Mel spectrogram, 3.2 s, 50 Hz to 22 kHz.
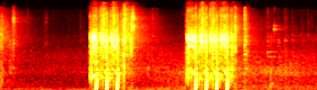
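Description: Two loud bursts of full-auto fire from an Umarex AER 16 airsoft rifle, each lasting about half a second with rapid rattling shots, outdoors and close, with quiet between.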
